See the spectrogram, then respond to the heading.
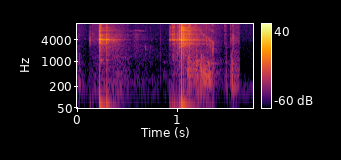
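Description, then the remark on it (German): Two bright glass clinks about three-quarters of a second apart, ringing briefly with a high shimmer, as beer glasses touch in a toast, with no voices. “Cheers. Zum Wohl.”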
